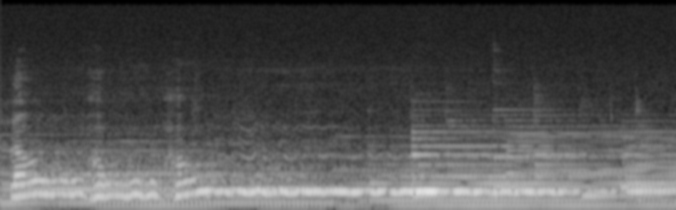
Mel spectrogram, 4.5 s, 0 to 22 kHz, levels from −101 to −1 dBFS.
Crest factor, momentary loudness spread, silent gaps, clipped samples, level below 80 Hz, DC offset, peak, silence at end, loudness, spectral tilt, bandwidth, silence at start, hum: 14 dB; 8 LU; none; under 0.1%; -42 dBFS; under 0.1%; -10 dBFS; 0 s; -24 LUFS; -9.5 dB/octave; 4.9 kHz; 0 s; none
